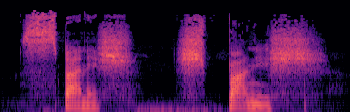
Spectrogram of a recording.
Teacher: ha pronunciado la S del final como una S española cuando es un sh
